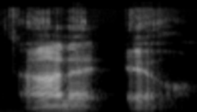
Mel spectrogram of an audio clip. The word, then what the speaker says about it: Anael: So people might have looked at your name and said, I wonder how you pronounce that. Anael. Anael, right?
